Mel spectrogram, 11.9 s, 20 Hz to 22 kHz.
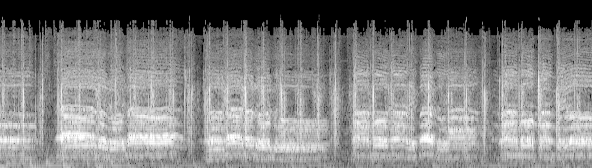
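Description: Nearly 200 visiting Córdoba football supporters chant loudly and in unison at a stadium match, repeating sustained sung phrases separated by brief breaths, with a full stadium sound and no speech over it.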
